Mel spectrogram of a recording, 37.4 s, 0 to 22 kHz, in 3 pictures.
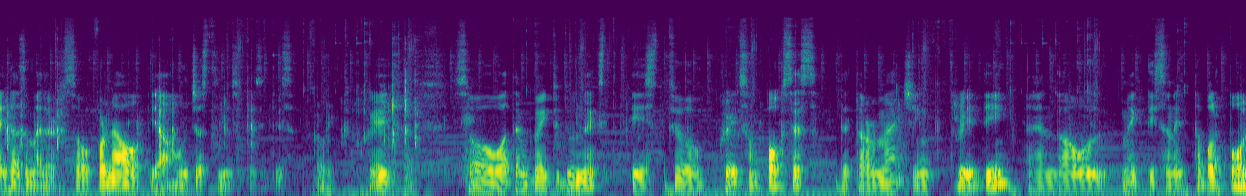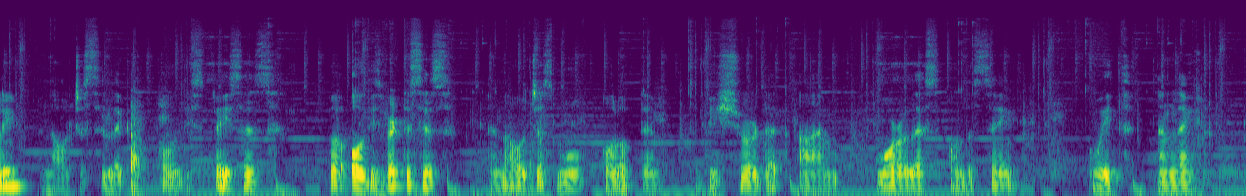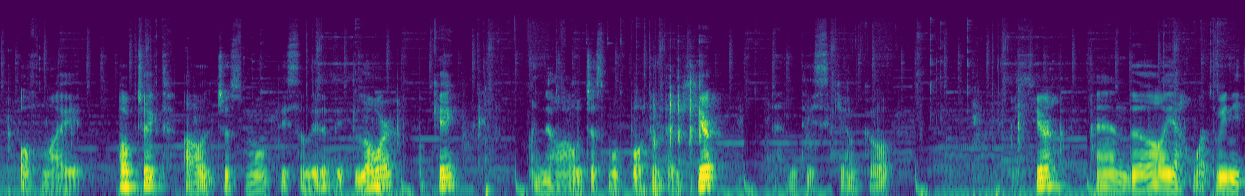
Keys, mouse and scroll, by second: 0.1 F3, 0.4 F3, 1.0 middle click, 1.6 F3, 2.2 middle click, 3.0 click, 3.1 middle click, 3.5 click, 3.7 r, 4.0 z, 4.2 right click, 5.2 click, 6.1 right click, 7.6 right click, 8.3 right click, 9.4 click, 10.7 scroll, 11.8 click, 13.1 middle click, 14.0 click, 15.5 click, 16.6 click, 18.0 right click, 18.9 click, 20.0 click, 21.1 middle click, 22.1 middle click, 22.9 middle click, 24.6 right click, 24.8 middle click, 25.3 middle click, 25.7 middle click, 26.6 click, 26.7 right click, 27.5 click, 28.9 right click, 29.7 right click, 30.5 click, 31.3-32.3 typing, 32.4 click, 34.1 right click, 34.4 click, 35.1 right click, 35.7 right click, 36.5 right click, 37.0 middle click.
